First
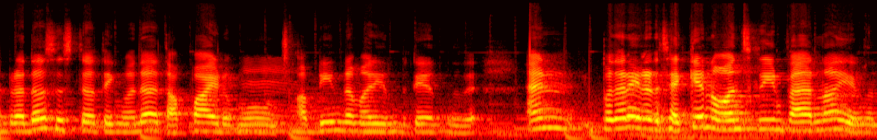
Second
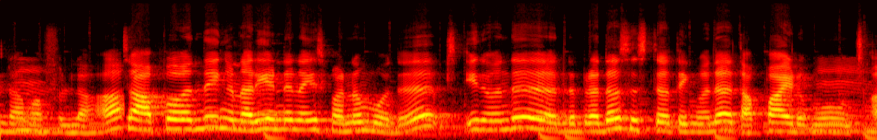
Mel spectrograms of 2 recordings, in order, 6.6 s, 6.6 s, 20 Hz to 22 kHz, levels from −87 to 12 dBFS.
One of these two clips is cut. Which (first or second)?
second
